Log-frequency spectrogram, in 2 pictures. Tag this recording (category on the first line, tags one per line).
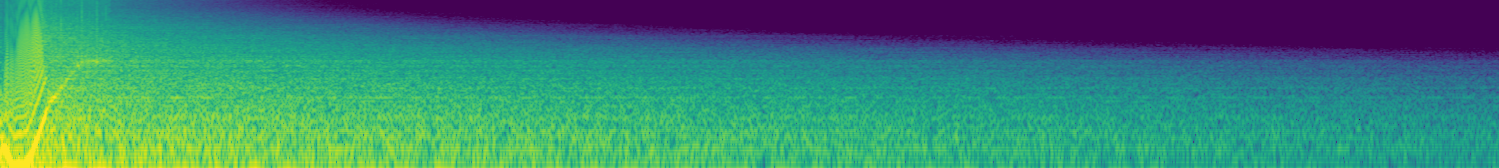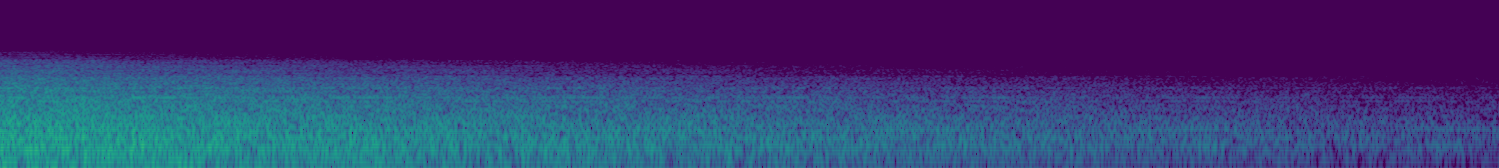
Sound effects > Other mechanisms, engines, machines
scare
startle
stinger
